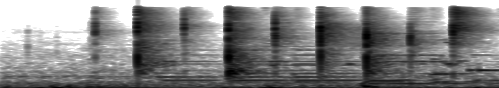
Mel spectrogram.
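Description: A young child clapping her hands: a quick run of claps, about four a second, starting about half a second in, over background music.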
